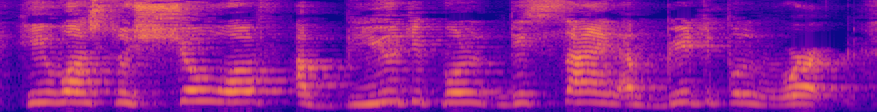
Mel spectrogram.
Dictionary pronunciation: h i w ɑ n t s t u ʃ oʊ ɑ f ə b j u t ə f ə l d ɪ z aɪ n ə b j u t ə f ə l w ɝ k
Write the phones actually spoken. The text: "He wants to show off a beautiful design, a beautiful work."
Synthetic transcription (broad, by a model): h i w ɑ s t u ʃ oʊ ɑ f ə b j u t ə f ə l d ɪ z aɪ n ə b j u t ə f ə l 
